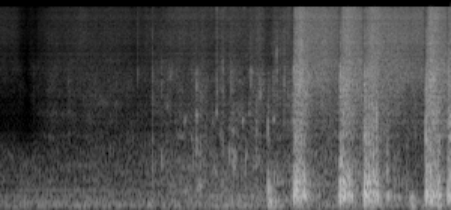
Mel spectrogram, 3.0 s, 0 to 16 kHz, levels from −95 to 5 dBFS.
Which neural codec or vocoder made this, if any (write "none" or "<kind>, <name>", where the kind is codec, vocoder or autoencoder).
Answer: autoencoder, DAC-VAE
